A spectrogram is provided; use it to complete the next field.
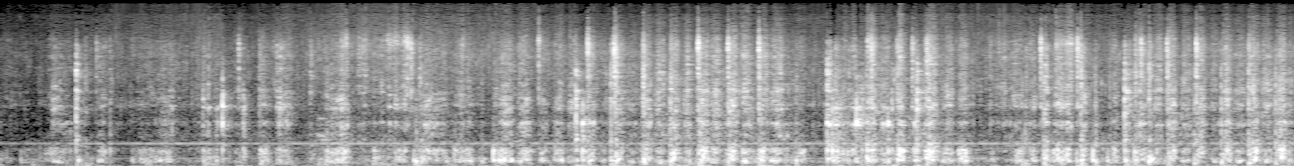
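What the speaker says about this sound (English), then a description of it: "We want to scrape the bottom of the pressure cooker to get all the goodness off the bottom of it and incorporate it in that roux" A utensil scrapes and stirs roux across the bottom of a pressure cooker for chicken and sausage gumbo, making close, repeated rasping strokes with a faint sizzle underneath, steady and without talk.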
